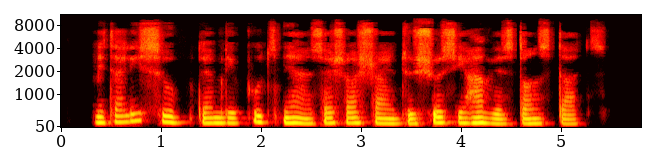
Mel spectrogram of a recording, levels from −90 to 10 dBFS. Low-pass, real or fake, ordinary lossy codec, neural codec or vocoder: 9.9 kHz; fake; AAC, 32 kbps; codec, 24 kHz, 1.2 kbps, DualCodec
